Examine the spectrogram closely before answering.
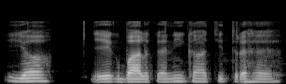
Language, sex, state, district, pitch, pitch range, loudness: Hindi, male, Jharkhand, Deoghar, 135 Hz, 130-145 Hz, -22 LUFS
